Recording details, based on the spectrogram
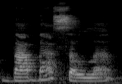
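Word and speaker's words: Babasola: my name is Babas Sola b a b a s o l a and it is pronounced exactly how it is spelled I am a mom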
